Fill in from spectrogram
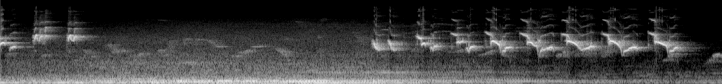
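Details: Orange-headed thrush used as a lure song, a fast rich series of loud whistled notes, each sliding downward, repeated about twice a second near the end, over a steady low rumble.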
